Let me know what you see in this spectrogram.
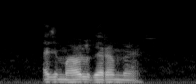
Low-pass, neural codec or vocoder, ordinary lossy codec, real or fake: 9.9 kHz; none; MP3, 96 kbps; real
